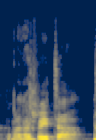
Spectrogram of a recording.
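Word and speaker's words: Mitriță: So, you know, the team is playing very well, and that brings us to Alexandru Matria. – Matrita. – Probably butchered that, and you nailed that.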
